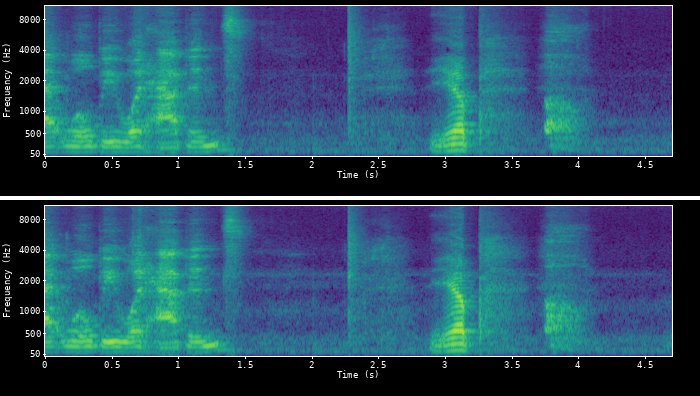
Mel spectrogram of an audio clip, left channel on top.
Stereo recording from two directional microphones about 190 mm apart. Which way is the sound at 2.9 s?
Centre (ahead or behind).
